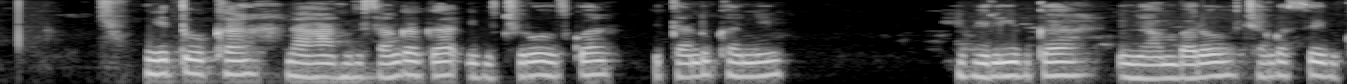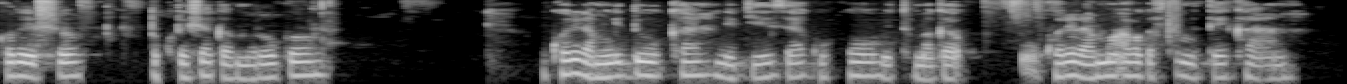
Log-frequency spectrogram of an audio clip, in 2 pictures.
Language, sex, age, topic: Kinyarwanda, female, 18-24, finance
